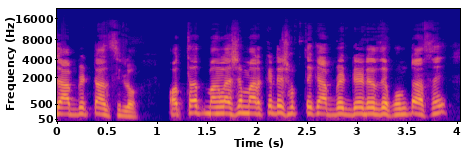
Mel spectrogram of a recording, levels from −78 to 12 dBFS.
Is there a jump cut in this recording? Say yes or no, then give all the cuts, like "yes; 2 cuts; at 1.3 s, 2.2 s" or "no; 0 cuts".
no; 0 cuts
